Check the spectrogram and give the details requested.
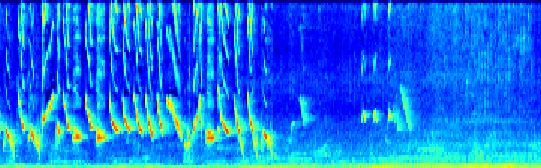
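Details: Canary singing in a style likened to a songbird from Senegal: a fast, loud burst of sharp high chirps and downslurred notes, repeated about three per second for three and a half seconds, then quiet background hum.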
